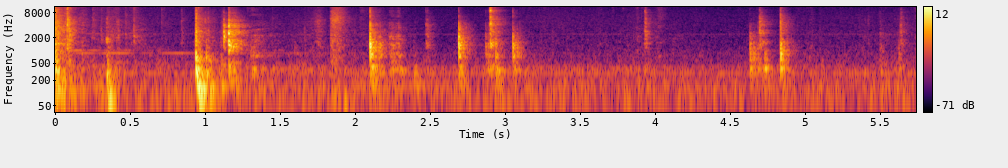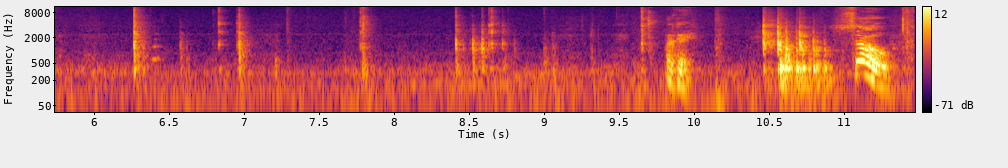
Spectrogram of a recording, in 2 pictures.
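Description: A hand screwdriver clicks and taps on metal.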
